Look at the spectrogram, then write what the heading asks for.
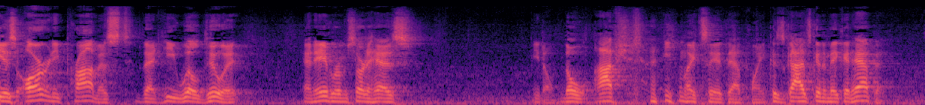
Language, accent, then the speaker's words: English; Chicago, Illinois, United States; I'm from Chicago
